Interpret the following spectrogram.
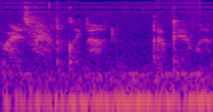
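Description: A young woman whispering softly, a few quiet broken words.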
